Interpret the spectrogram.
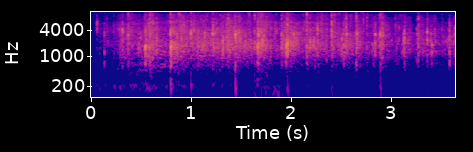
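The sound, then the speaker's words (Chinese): An audience applauds steadily, a dense wash of many hands clapping with a few sharper individual claps standing out, sustained at an even, moderate level throughout. “先鼓掌来。”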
